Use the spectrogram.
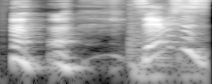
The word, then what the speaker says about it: Samus: for uh for samus samus i know it's pronounced samus i was being silly but what are those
